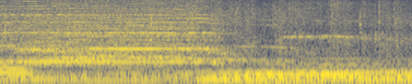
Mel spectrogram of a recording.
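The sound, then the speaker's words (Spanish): A crowd of people shouting and whooping with joy, a loud, sustained roar of many voices with no single speaker standing out, as an audience gives a shout of jubilation at a preacher's call. “alguien siente, se dando un grito de júbilo.”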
